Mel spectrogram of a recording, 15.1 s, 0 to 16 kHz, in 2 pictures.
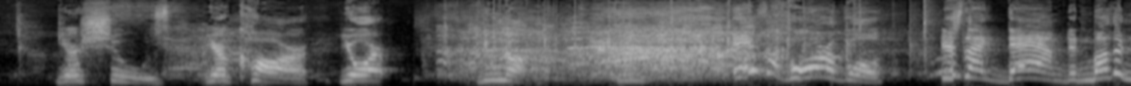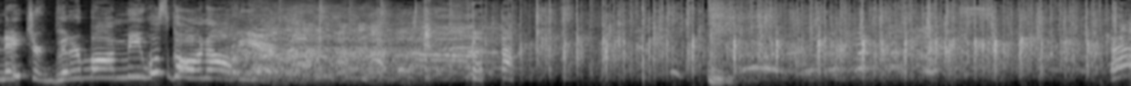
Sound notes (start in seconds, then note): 9.0 laughter; 10.0 applause; 12.2 imitates explosion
